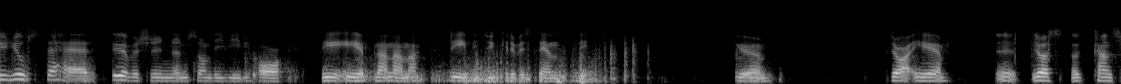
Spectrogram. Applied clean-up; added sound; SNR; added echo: neural mask model RNNoise.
